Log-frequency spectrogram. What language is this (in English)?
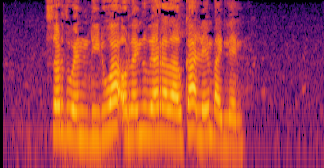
Basque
